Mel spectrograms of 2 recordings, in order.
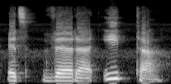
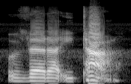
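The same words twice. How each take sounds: First: Veraita stressed on the right syllable, slowly; correct stress. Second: Veraita stressed on the wrong syllable, slowly. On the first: Teacher showing the correct stress on veraita. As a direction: say veraita with the stress where the trope marks it. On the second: Teacher showing how not to stress veraita. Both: Shown as a demonstration. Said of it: "not veraita".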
